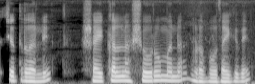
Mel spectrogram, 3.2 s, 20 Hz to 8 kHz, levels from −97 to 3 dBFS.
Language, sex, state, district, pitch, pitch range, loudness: Kannada, male, Karnataka, Koppal, 145 Hz, 135-155 Hz, -15 LUFS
